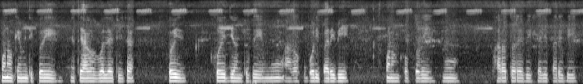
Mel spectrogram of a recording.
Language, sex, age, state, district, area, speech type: Odia, male, 18-30, Odisha, Nabarangpur, urban, spontaneous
